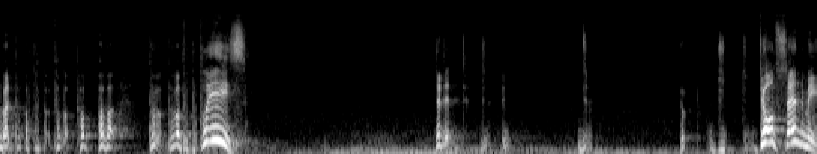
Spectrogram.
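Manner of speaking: very slow, heavy stutter with repeated consonants. Acting out Moses pleading with God: imitating Moses stuttering. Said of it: "he's saying this with that stutter".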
